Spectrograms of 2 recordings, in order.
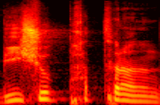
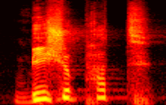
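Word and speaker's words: מִשְׁפָּט: 선한 일이라는 히브리어 단어는 미슈파트라는 단어예요. 근데 이어 나오는 살육이라는 단어는 미스파크라는 단어예요. 미슈파트, 미스파크, 비슷한 발음으로 대조를 이루고 있는 거예요.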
